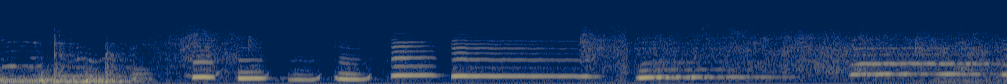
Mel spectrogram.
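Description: Loud music with drums breaks off about a second in. A lone voice then hums a slow unaccompanied tune: a few short notes, then longer held ones.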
